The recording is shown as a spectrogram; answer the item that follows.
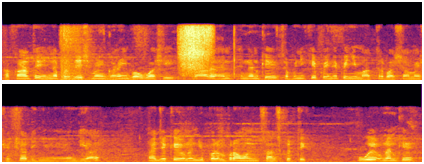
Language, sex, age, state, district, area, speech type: Sindhi, male, 45-60, Rajasthan, Ajmer, urban, spontaneous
